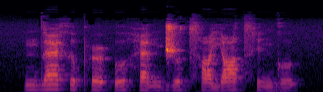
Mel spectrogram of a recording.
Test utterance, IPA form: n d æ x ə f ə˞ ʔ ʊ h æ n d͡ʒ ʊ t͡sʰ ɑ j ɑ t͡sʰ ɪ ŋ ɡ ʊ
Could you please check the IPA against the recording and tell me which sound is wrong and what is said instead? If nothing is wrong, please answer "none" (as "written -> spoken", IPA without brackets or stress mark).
f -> pʰ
